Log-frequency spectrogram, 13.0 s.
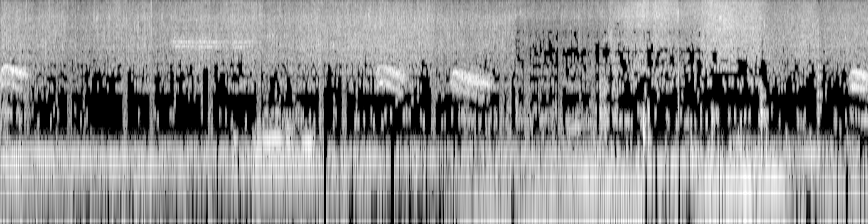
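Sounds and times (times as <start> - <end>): masala sizzling in a pan: 0.0 - 13.0
spoon scraping and tapping pan: 9.0 - 12.5.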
